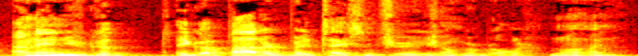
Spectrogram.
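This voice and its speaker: A man with a Northern Irish accent co-hosting a podcast in casual, sweary banter, blunt and colloquial and quick to argue. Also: fairly low pitch. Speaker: podcast co-host.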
